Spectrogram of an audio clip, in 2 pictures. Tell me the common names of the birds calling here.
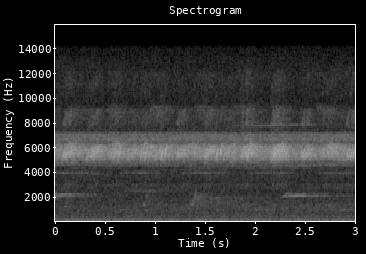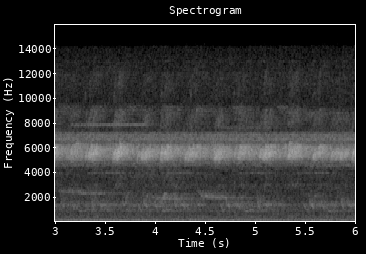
Hauxwell's Thrush, Russet-backed Oropendola, Thrush-like Wren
